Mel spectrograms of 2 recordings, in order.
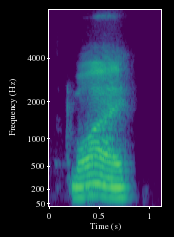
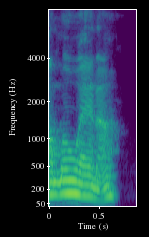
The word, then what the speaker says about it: Moai: Moai. – Not Moana, Moai.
